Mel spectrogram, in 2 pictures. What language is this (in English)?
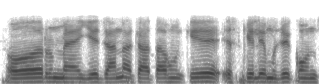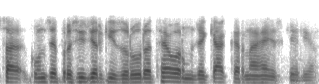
Urdu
